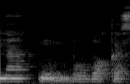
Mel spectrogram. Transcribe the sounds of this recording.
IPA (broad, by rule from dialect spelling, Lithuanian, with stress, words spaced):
nɐ ˈbʊʋoː ˈkɐs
